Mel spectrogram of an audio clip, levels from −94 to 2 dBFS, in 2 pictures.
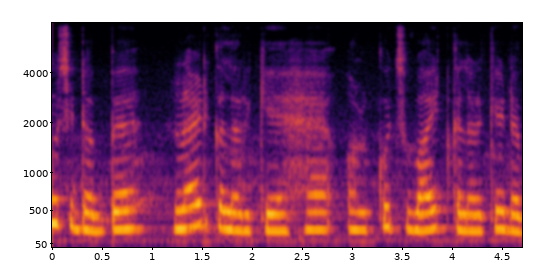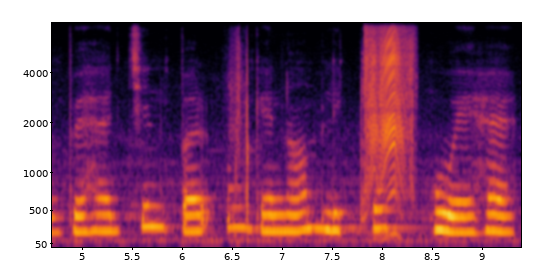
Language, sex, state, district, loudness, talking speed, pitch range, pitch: Hindi, female, Uttar Pradesh, Saharanpur, -18 LUFS, 130 wpm, 220-250 Hz, 235 Hz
